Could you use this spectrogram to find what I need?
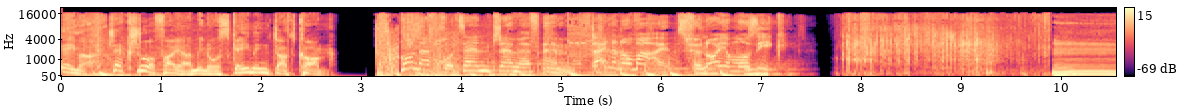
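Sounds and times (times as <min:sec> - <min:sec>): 
speech: 0:00.0 - 0:02.8, 0:03.4 - 0:08.0
crunchy bite into food: 0:07.7 - 0:10.5.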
